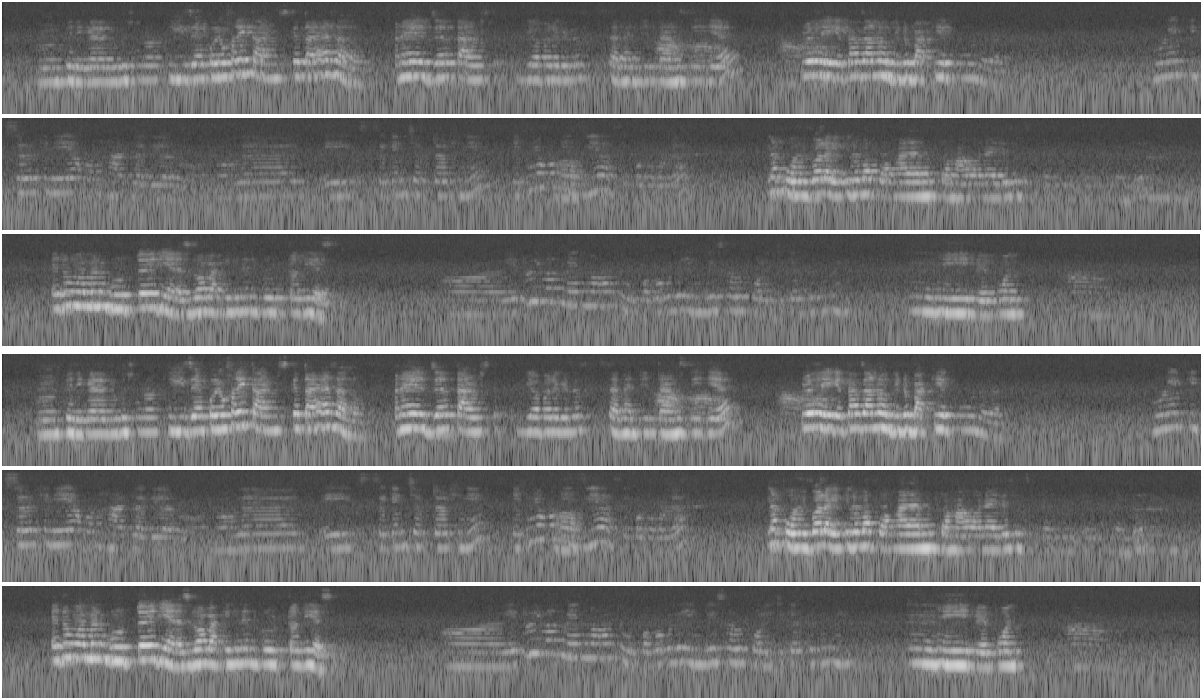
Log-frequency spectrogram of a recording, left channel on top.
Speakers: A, on the right; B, on the right.
A: উম, ফিজিকেল এডুকেশ্যনৰ। কি যে কয়, খালি! টাৰ্মচ কেইটাহে জানো। মানে, এই
B: উম
A: যে টাৰ্মছ কেইটা উলিয়াব। কৰিব লাগে যে চেভেনটিন টাৰ্মছ
B: অ
A: দি
B: অ
A: দিয়ে,
B: অ
A: তো
B: অ
A: সেইকেইটা জানো, কিন্তু বাকী একো নেজানো।
B: মোৰ এই ফিক্সাৰখিনিয়ে অকণ হাৰ্ড লাগে আৰু নহ'লে এই চেকেণ্ড চেপ্টাৰখিনি। সেইখিনি অকণ
A: অ',
B: ইজিয়ে আছে। ক'ব গ'লে কিন্তু
A: না, পঢ়িব
B: ফাৰ্ষ্ট
A: লাগে,
B: চেপ্টাৰ
A: কিন্তু মই পঢ়া নাই। মোৰ
B: উম
A: পঢ়া হোৱা নাই যে, ফিজি। কেমম কেনটো
B: উম
A: এইটো মই ইমান গুৰুত্বই দিয়া নাছিলোঁ, মই বাকীখিনিত গুৰুত্ব দি আছিলোঁ।
B: অঁ, এইটো ইমান মেইন নহয়তো। ক'ব গ'লে, ইংলিছ আৰু পলিটিকেলটোহে মেইন।
A: উম, সেইটোৱেই।
B: অ',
